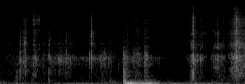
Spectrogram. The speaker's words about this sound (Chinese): 给你们听听豆子，我不知道可不可以这样咬哎、欸。如果不行，这样咬你再告诉我好了。但是我只是想让你听一下豆子的声音。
